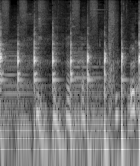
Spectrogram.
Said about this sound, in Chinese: 很扎实。 对，这个就是实木的声音。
